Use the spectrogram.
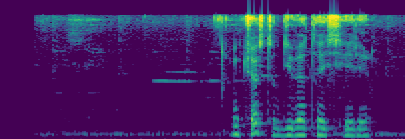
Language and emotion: Russian, neutral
